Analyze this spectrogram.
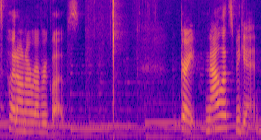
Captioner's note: glove snaps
